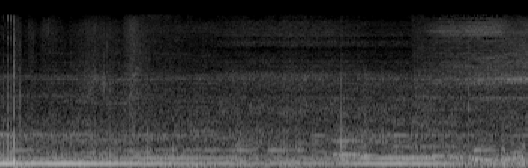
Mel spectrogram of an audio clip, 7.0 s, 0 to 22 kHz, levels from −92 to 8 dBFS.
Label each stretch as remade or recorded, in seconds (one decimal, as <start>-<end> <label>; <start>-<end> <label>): 0.0-2.9 recorded; 2.9-5.5 remade; 5.5-7.0 recorded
